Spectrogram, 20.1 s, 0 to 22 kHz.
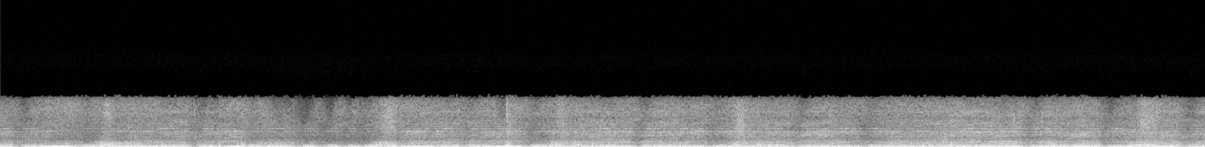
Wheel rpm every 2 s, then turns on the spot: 0, 0, 0, 0, 0, 0, 0, 0, 0, 0.
none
